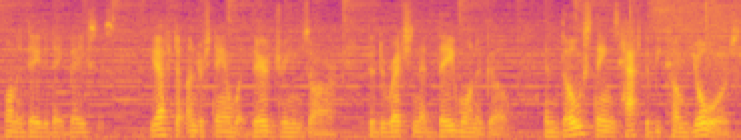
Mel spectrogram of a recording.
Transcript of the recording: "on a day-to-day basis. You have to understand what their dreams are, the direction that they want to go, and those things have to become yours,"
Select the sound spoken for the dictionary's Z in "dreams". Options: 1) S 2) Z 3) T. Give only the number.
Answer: 2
